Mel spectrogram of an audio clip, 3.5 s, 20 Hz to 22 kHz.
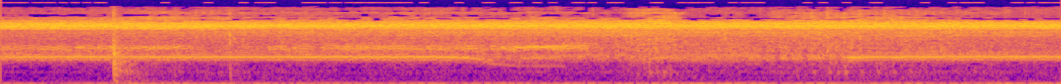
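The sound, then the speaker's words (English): A dense chorus of periodic cicadas (Brood X, the 17-year brood) drones steadily throughout, a loud, unbroken high-pitched buzz with a lower whirring layer beneath it and no voices. “And then there are the cicadas.”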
